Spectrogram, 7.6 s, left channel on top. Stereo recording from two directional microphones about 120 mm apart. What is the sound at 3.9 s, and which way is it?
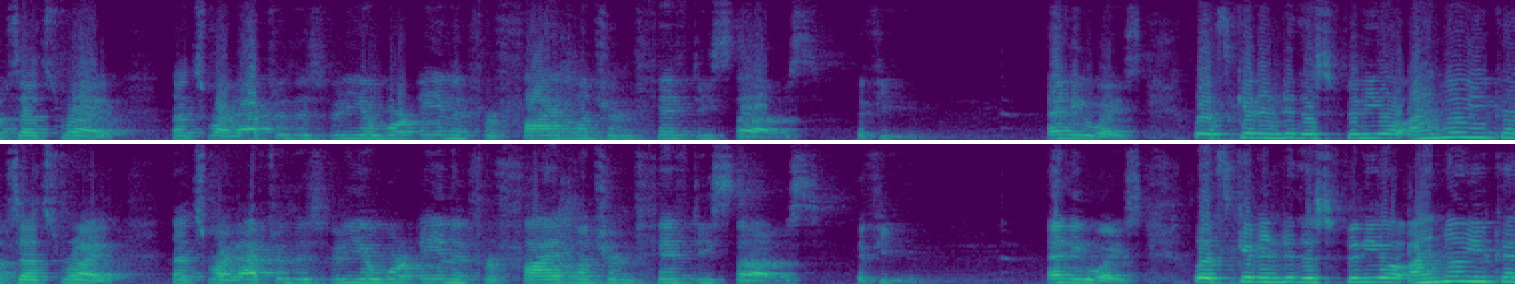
Speech, 25° right (ahead or behind).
